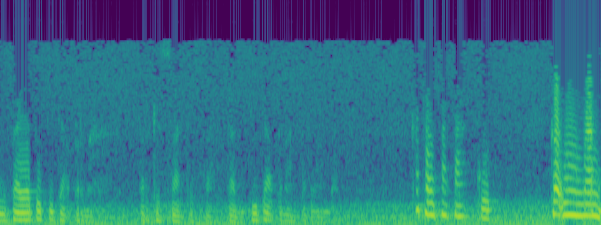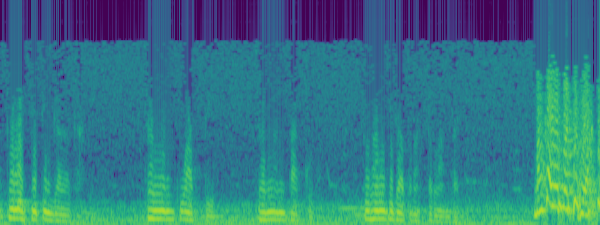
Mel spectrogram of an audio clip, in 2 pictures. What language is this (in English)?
Indonesian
